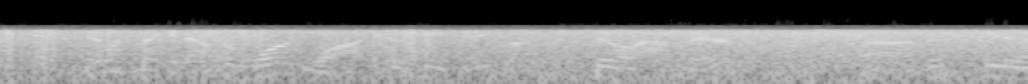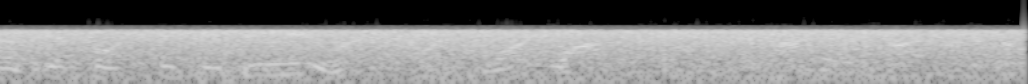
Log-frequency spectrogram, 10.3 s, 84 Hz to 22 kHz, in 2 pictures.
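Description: Lower-sideband shortwave reception on the 40-metre band through a web SDR receiver: steady band-noise hiss, cut off above about 3 kHz by the receiver filter, with a faint single-sideband voice coming and going beneath it.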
